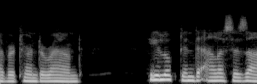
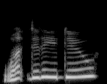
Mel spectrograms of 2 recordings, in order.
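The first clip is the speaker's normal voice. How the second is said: high shout over noise; child yelling over radio and horns; 13 semitones higher than usual. Acted. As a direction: yell to be heard above the din. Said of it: "Janie was yelling over all the noise".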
